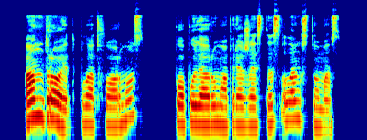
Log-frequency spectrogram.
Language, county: Lithuanian, Šiauliai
